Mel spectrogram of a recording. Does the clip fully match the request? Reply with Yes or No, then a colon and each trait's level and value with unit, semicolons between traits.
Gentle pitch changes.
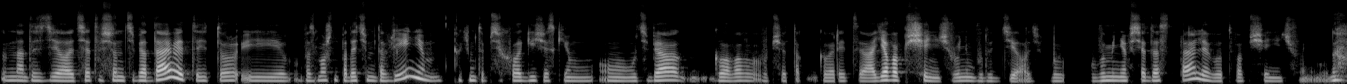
Yes: narrow, 2.2 semitones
